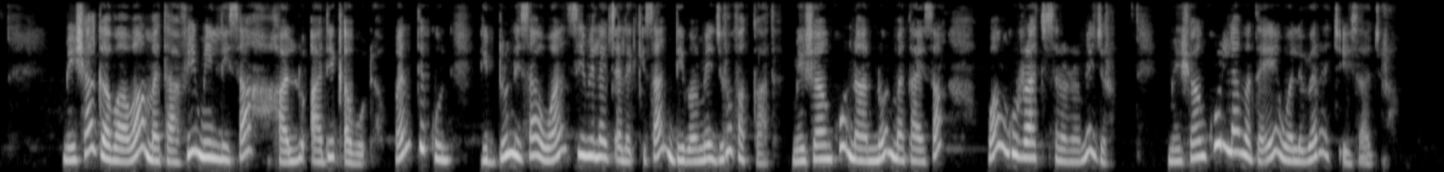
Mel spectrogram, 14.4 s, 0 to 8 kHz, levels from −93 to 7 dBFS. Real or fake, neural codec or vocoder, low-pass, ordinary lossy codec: real; none; 7.2 kHz; AAC, 48 kbps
